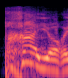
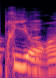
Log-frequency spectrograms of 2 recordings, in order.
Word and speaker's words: Pryor: Et encore, j'ai fait l'effort de dire Pryor et non pas Prior, hein, quand même.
